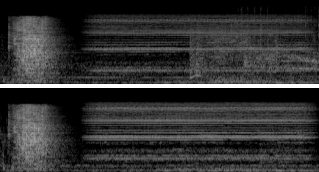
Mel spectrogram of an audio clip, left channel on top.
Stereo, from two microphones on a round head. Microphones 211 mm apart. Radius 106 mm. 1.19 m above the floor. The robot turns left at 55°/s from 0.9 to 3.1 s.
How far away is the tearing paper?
About 0.7 m.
